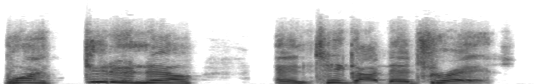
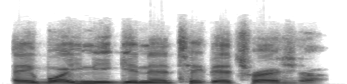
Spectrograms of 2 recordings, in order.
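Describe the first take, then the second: First: Stern dad order. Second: A dad's order rattled off fast and low-key; quick dad order. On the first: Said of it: "even if your dad tell you". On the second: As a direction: reel it off quickly like a busy dad. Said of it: "Or he say". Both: Retold or imitated.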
